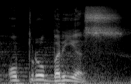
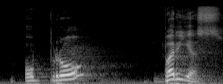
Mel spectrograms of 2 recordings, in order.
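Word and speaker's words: opprobrious: या फिर इसी के लिए एक वर्ड आएगा बेटा, बोले ओप्रोबरियस, बोलो शाबाश, ओप्रोबरियस, वेरी गुड, बहुत अच्छे, ओ पी पी आर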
